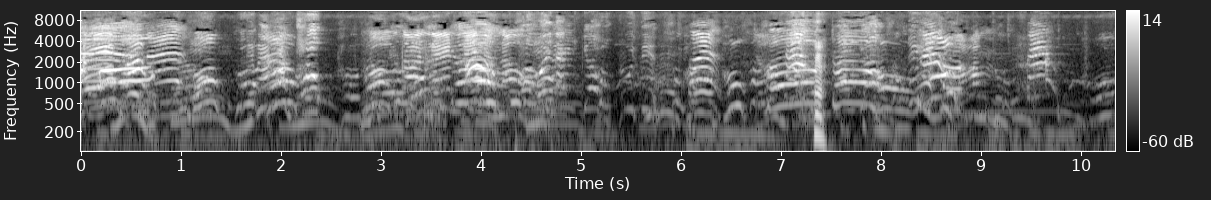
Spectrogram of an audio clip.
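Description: A class of young kindergarten children talking and calling out over one another, many high voices overlapping.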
